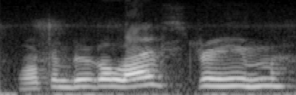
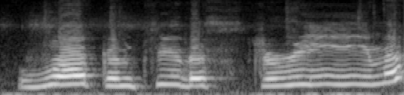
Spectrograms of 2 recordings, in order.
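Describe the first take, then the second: First: Said in the usual way. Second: Slow, drawn-out stream welcome; announcer voice. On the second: Acted. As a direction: roll it out like a host opening the show. Opening the live stream.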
